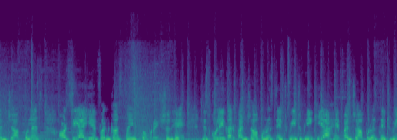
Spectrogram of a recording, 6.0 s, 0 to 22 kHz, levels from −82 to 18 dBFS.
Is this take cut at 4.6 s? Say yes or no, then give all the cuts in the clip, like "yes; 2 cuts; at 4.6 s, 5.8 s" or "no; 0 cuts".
no; 1 cut; at 2.9 s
